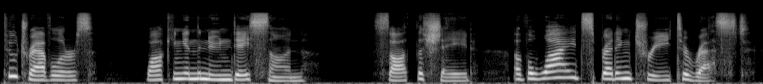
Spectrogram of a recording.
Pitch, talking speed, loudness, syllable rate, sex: 225 Hz, 125 wpm, -16 LUFS, 3.9 syllables/s, female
